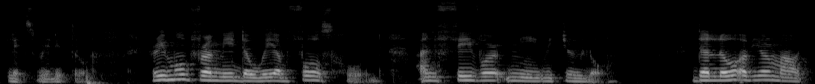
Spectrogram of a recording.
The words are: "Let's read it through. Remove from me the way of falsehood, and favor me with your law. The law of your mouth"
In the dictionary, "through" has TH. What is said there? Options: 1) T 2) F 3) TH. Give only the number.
1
